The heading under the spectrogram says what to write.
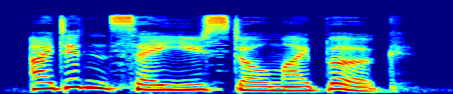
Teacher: stressing I in I didn't say you stole my book implies someone else did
